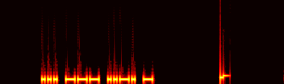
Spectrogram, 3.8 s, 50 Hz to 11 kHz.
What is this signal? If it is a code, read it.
Morse code, heard as a keyed tone, about 30 wpm, 700 Hz. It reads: SOFT
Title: Sentences from Top 1500 Words - New Word Drill Alt - 30wpm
